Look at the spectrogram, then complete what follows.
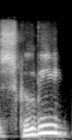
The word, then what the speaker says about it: SCOBY: called the Scoby Collective, SCOBY. I think they pronounce it Scooby, but being an American raised on Hanna-Barbera cartoons, Scooby makes me think of Scooby-Doo, so I say Scoby.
